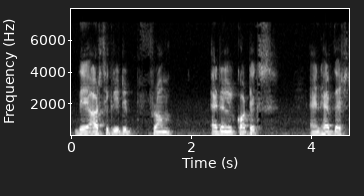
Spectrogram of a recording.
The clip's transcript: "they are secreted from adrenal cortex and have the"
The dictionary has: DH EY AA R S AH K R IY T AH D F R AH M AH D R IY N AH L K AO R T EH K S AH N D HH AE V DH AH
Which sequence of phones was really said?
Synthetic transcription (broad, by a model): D EY AA R S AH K R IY T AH D F R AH M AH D AH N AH L K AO T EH K S AH N D HH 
